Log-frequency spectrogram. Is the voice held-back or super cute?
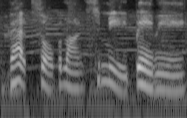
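super cute. A sweet, super cute character voice. The speaker calls it right. "I've decided that she's just super cute"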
